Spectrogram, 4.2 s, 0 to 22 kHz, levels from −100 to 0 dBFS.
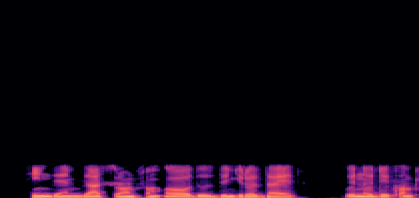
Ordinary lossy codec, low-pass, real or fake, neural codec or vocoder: none; 3.6 kHz; real; none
